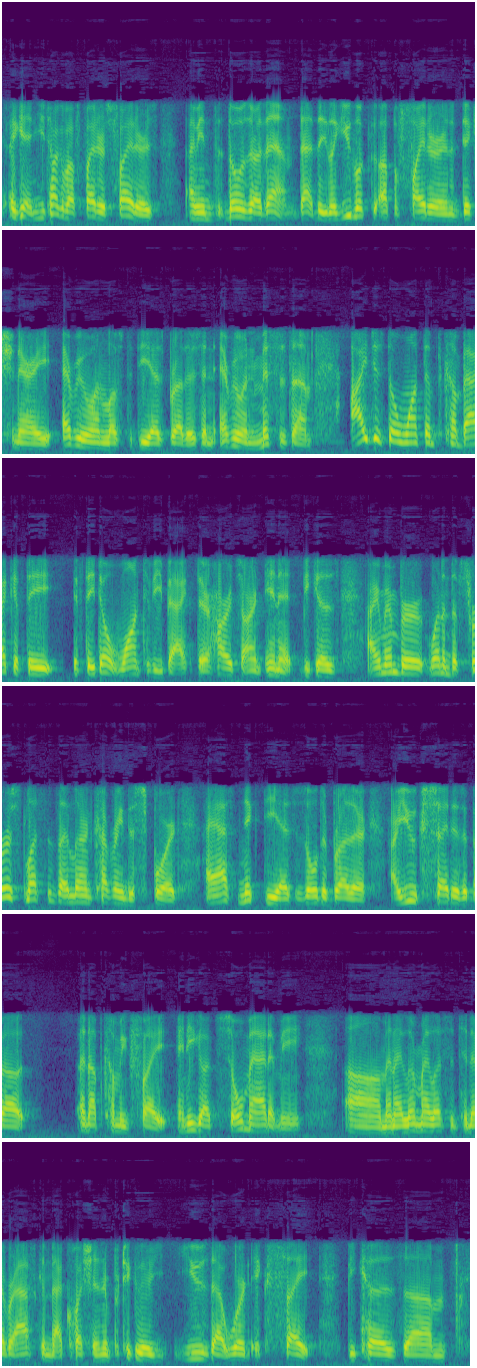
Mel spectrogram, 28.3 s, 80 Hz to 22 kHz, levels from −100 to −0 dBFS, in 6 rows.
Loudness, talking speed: -15 LUFS, 230 wpm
